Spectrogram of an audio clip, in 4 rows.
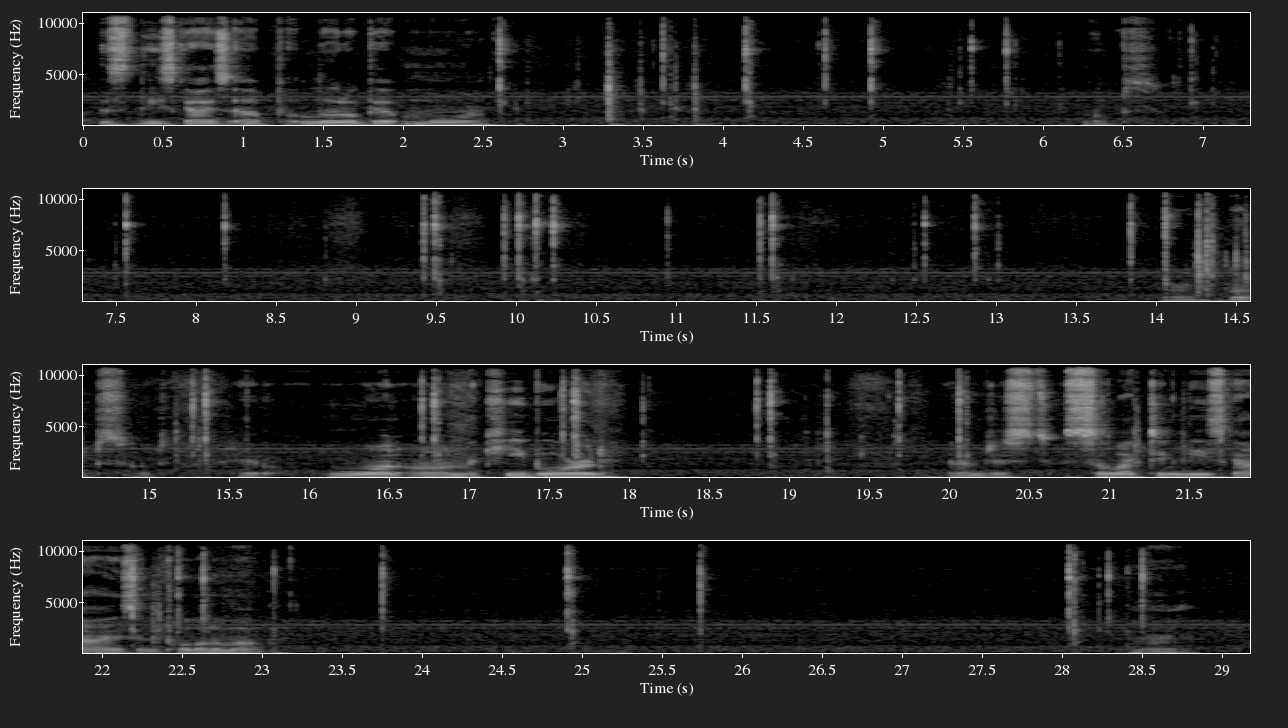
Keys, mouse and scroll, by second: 3.6 alt+click, 4.7 alt+click, 5.6 middle click, 7.6 middle click, 9.5 click, 10.0 click, 10.2 right click, 11.6 click, 12.6 middle click, 13.9 click, 14.4 ctrl+z, 15.3 click, 15.6 1, 16.7 click, 17.6 click, 18.8 click, 19.1 1, 19.7 click, 21.7 ctrl+click, 22.5 middle click, 23.8-24.9 drag, 25.8-28.1 drag, 28.3 middle click.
